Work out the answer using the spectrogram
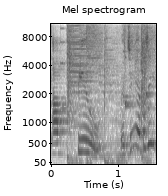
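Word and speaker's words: A'pieu: How to pronounce it? A’pieu. A’pieu.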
